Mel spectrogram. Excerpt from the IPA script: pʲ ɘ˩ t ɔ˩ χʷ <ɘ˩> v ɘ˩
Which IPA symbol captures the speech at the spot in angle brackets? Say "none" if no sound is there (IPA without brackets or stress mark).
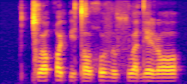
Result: ɘ˧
